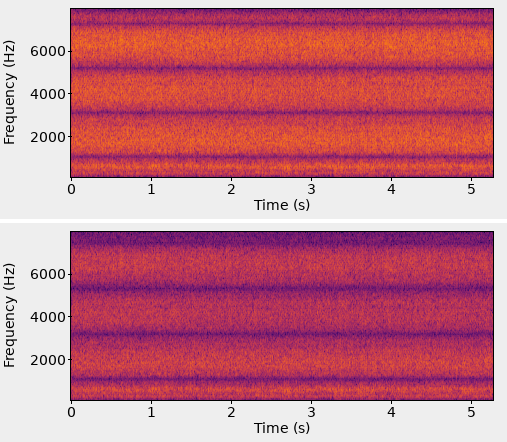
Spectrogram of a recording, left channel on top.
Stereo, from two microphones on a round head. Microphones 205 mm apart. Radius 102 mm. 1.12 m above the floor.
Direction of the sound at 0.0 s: 35° left (ahead or behind).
